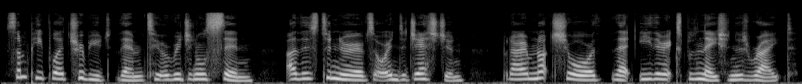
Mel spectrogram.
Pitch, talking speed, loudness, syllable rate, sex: 225 Hz, 165 wpm, -19 LUFS, 5.5 syllables/s, female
